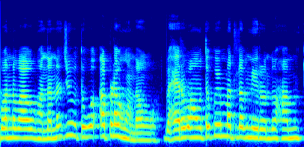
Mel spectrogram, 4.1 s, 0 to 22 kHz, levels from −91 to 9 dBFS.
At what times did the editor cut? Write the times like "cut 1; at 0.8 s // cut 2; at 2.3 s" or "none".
cut 1; at 2.2 s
